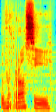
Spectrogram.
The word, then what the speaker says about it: Rossi: Rossi like rolling my Rs whenever I say her name. Rossi.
